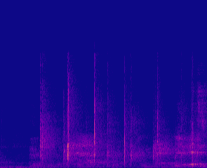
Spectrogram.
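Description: A brief scattering of claps from a small stand-up comedy audience, irregular and fairly close, mixed with voices and laughter.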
